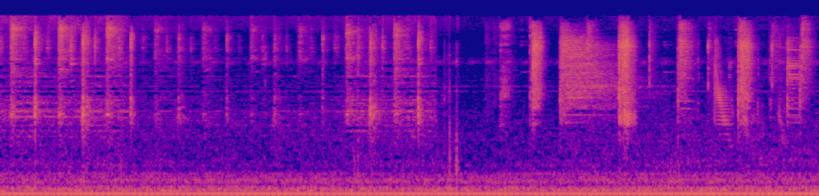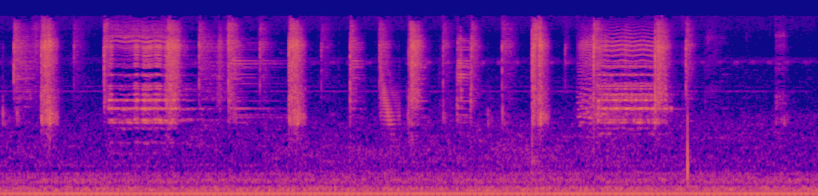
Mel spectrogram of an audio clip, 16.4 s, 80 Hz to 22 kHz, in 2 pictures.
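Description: Faint, tinny music with a beat leaking from a pair of ATVIO SBT-107 true-wireless earbuds held up close to the microphone, over a steady low hum.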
